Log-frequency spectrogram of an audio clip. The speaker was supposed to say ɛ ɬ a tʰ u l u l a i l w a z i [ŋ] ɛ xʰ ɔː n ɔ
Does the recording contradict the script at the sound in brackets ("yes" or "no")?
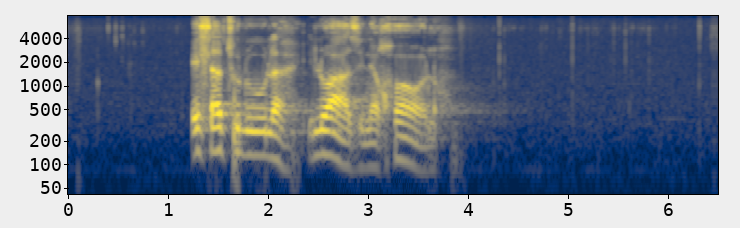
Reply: yes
